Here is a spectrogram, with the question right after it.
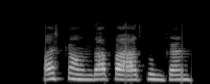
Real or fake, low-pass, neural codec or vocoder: real; 7.2 kHz; none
